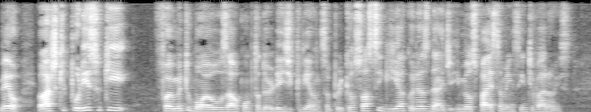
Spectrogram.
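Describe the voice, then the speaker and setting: A man with a plain, everyday voice speaks at a fairly high pitch and a fairly quick pace with ordinary pitch variation, in a very clean recording over a silent background. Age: 20s. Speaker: podcast co-host. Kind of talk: casual chat.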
